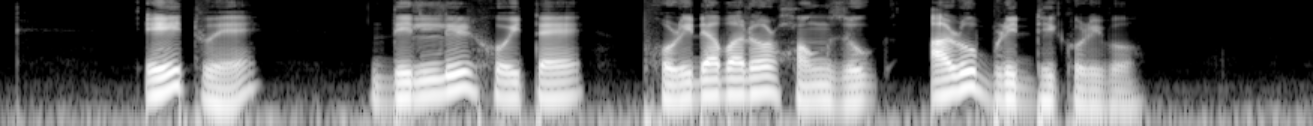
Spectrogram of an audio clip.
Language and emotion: Assamese, neutral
